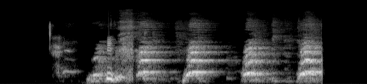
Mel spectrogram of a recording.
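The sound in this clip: Two dogs bark in the background in a quick run of sharp, loud barks with short gaps between them.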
